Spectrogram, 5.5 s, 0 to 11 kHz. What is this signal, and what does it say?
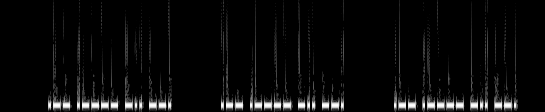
Morse code, heard as a keyed tone, about 47 wpm, 700 Hz. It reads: W1DG W1DG W1DG
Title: USA Call Signs - 4 Characters - Repeated 3x - 50wpm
